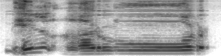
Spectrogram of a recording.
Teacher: دونوں را موٹے پڑھیں گے, روکیں گے, ہے نا, غرور مد عارض کر کے روکیں گے.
